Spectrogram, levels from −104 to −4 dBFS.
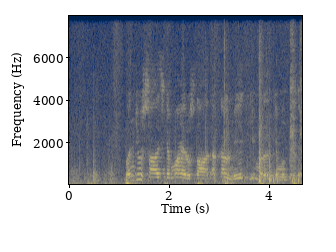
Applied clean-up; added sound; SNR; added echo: none; Walk, footsteps; 3 dB; reverberation time 0.7 s.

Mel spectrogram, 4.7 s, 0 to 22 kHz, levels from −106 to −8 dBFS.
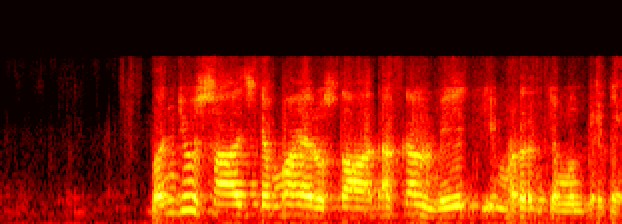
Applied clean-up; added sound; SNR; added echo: neural separator model SepFormer DNS4.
